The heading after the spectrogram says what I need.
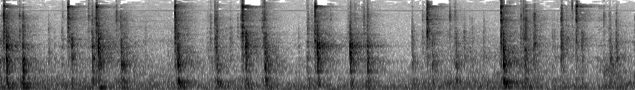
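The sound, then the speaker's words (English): Rapid keystrokes clatter on a computer keyboard as inventory is entered in a retro video game store, with many quick, crisp clicks in an uneven rhythm and no voices. “Okay, so let's go ahead and type this in.”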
